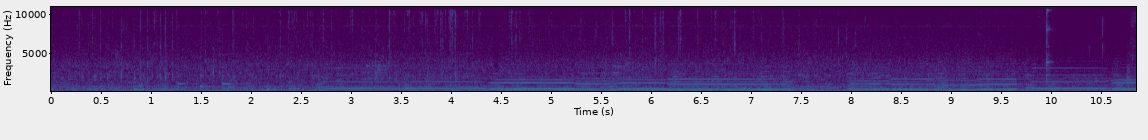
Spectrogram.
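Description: Background music: a melody of held notes stepping from pitch to pitch.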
